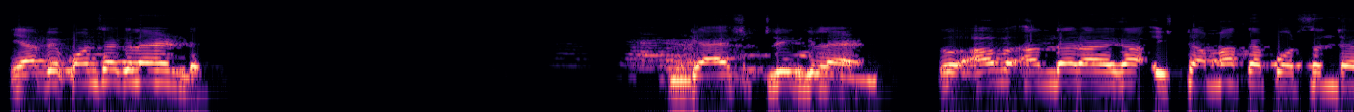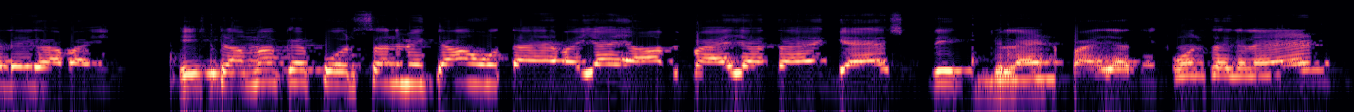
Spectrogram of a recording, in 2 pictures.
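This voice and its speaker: A man's voice: sits high, moderate pace, low-quality recording. A male biology teacher, lecturing casually, firing questions at the class and answering them himself. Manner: asks questions and answers them himself, calls students brother.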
